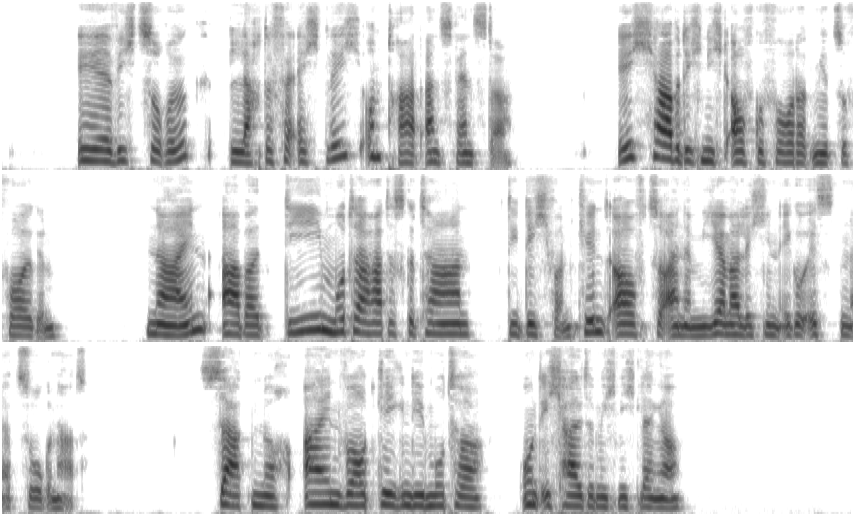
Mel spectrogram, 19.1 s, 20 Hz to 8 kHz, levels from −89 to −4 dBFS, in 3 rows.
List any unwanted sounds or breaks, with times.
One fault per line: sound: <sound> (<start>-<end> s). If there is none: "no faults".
no faults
